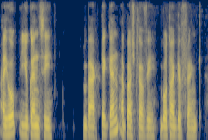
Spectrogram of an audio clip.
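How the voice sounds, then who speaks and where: A man's voice: mid-range voice, fairly even intonation, moderate pace, pushed and bright, no echo, highs cut off. A man teaching a coding tutorial step by step, often checking in with "okay?", in non-native English phrasing. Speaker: programming instructor. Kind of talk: screen-recorded coding tutorial.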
